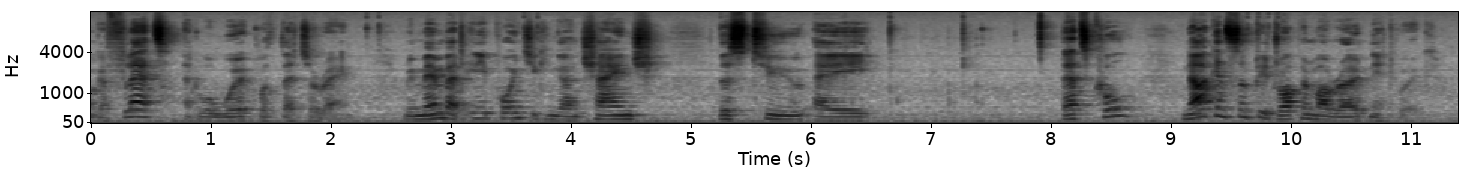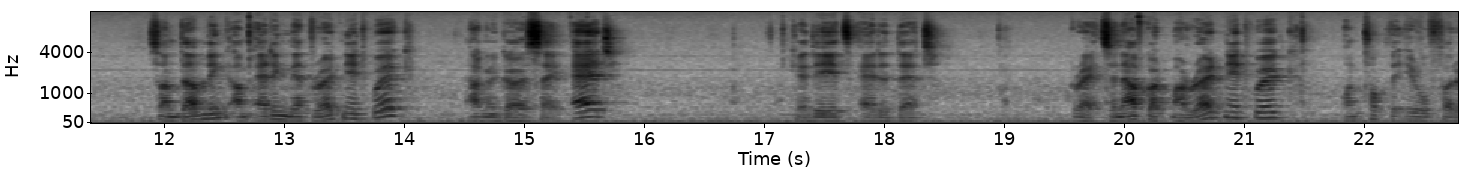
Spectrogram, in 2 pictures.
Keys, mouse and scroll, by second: 0.8 shift+scroll, 1.6 scroll, 2.4 click, 3.7 click, 5.3 click, 5.8 scroll, 6.6 scroll, 7.2 scroll, 7.9 scroll down 6, 8.1 scroll down 1, 9.7 click, 9.9 click, 10.5 scroll, 13.1 scroll down 1, 15.5 click, 16.7-17.4 scroll, 18.9 shift+scroll, 19.7-20.4 scroll, 21.4 shift+scroll.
